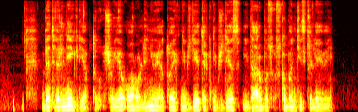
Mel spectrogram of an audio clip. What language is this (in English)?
Lithuanian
